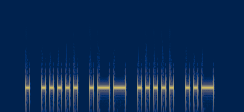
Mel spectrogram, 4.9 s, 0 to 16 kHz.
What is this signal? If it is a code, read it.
Morse code, heard as a keyed tone, about 15 wpm, 700 Hz. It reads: E5W5U
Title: Five Challenging Letter-Number Combinations 15wpm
